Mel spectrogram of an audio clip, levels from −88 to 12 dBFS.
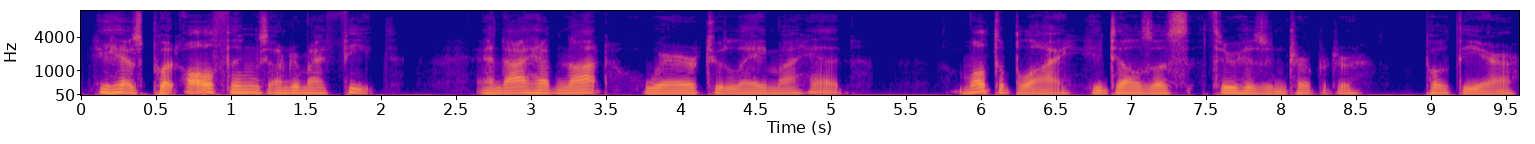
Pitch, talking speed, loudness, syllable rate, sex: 115 Hz, 150 wpm, -21 LUFS, 4.4 syllables/s, male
